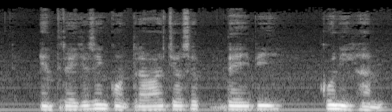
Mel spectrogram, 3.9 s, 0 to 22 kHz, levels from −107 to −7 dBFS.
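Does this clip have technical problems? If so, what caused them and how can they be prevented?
No, the speech signal is technically sound throughout, with nothing that needs diagnosing or preventing.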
